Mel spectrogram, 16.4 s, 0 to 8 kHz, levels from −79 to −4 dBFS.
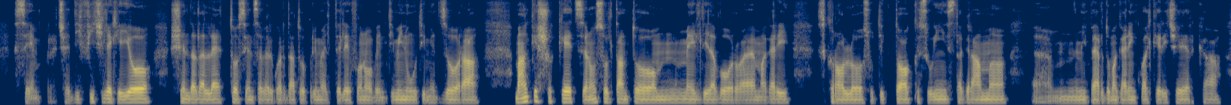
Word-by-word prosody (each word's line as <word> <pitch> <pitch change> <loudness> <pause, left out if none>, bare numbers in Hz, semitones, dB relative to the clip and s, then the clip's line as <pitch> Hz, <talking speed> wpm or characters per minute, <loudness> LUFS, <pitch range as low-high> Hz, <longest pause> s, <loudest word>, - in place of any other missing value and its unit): sempre. - - 0
Cioè, 85 - 0
è - - -9
difficile 95 +4 0
che 90 - -2
io 95 +1 +6 0.2
scenda 90 -1 +1
dal 85 0 +1
letto 90 +1 -1
senza 85 -1 +3
aver 85 0 -3
guardato - - -5
prima 80 0 -6
il 75 - -11
telefono 80 +1 -3
20 75 +2 -8
minuti, 80 -1 -2
mezz'ora, 80 -1 +1 0.5
ma 95 - +6
anche 120 +5 +3
sciocchezze, 100 -5 +5
non 85 +3 +1
soltanto 90 -3 +2
mail 85 +1 -3
di 85 +1 -3
lavoro, 80 -2 -1
eh. 80 0 0
Magari 90 +2 -2 0.3
scrollo 80 0 +1
su - - -5
TikTok, 85 0 -1
su 80 - +2
Instagram, 85 0 0 0.3
uhm, 80 +1 -8
mi 80 0 -4
perdo - - -1
magari 80 0 -1
in 80 - -4
qualche 80 +1 -5
ricerca 85 0 -4
85 Hz, 145 wpm, -24 LUFS, 80-90 Hz, 0.5 s, io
